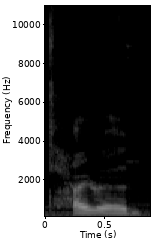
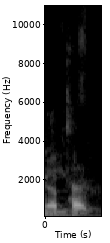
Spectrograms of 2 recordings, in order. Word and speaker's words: Tyrion: I feel like whenever Homer talked to Tyrod, oh, God, sorry, Tyrion. You're Tyr- good. It's three syllables.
